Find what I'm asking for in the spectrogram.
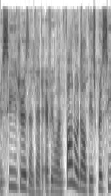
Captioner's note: speaking French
